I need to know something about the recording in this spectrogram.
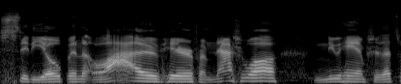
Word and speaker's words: Nashua: the 2022 which city open live here from Nashua New Hampshire that's right I said it right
